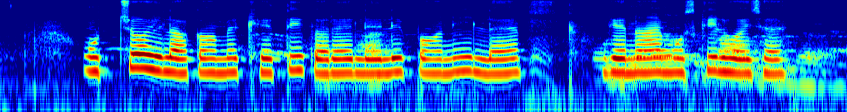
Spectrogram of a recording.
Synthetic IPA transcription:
ʊtːʃoɪlaːkamẽkʰeːt̪ikəɾeleːlipaːnile | ɡenaːemʊʃkɪlɦoːjt͡ʃʰɛː

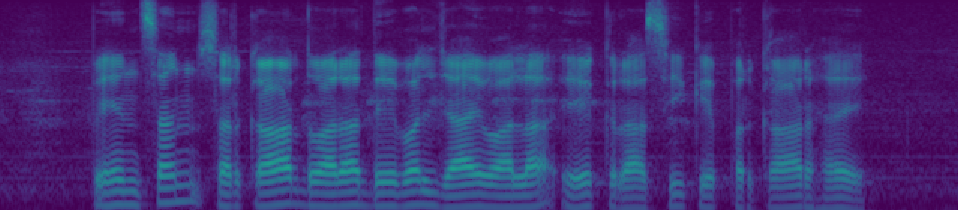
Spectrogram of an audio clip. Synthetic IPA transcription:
pẽːnsənsəɾkaːɾd̪waːɾad̪eːbəld͡ʒaːeʋaːla̰ʔeːkɾaːsikepɾəkaːɾɦɛː

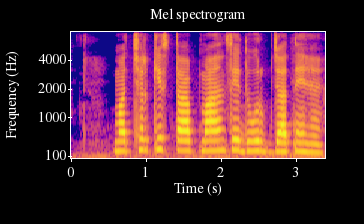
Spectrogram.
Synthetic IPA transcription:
mətːʃʰəɾkɪst̪aːpmaːnsed̪uːɾd͡ʒaːt̪eɦɛ̃ː

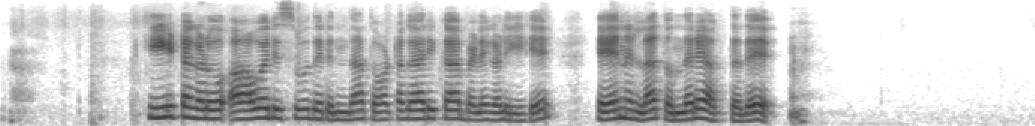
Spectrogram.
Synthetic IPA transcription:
hiːʈɐɡɐɭuʔaːʋɐɾisuʋɐd̪ɐɾind̪ɐt̪oːʈɐɡaːɾikɐbɛɭɛɡɐɭiɡe̞ | eːnɛlːɐt̪o̞nd̪ɐɾeaːɡ̚t̪ɐd̪e̞

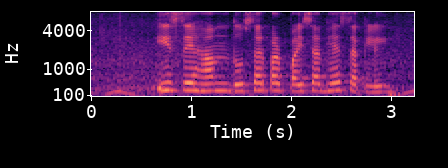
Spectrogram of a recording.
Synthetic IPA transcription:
ɪseɦəmd̪oːsəɾpəɾpəɪsabʱeːsəkli

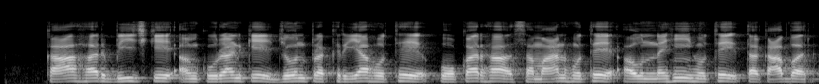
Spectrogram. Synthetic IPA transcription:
kaːɦəɾbiːt͡ʃkeʔə̰̃ŋkuɾəɳ̃ked͡ʒoːnpɾəkɾijaɦoːt̪eoːkəɾɦəsəmaːnɦoːt̪eɔʊnəɦĩɦoːt̪et̪əkaːbəɾ

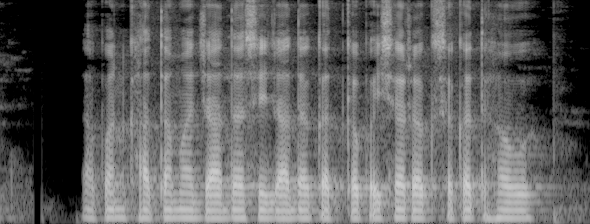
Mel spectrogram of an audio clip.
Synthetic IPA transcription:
əpənkʰaːt̪amãd͡ʒjaːd̪ased͡ʒjaːd̪akət̪kapəɪsaɾəkʰsəkət̪ɦəw

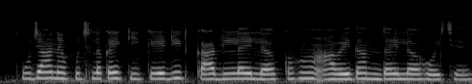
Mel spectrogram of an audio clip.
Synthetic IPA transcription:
pud͡ʒaneput͡ʃʰləkəjkikɾeɖiʈkaɾɖləjləkəɦə̃abed̪ənd̪əjləɦojt͡ʃʰɛ

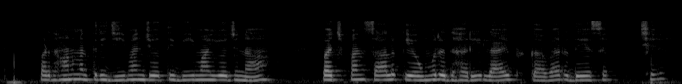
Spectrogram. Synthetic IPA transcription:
pɾəd̪ʱaːnmə̃nt̪ɾid͡ʒiːʋənd͡ʒoːt̪ibiːmajoːd͡ʒna | pət͡ʃpənsaːlkeʊmɾd̪ʱəɾilaːɪpʰkəbəɾd̪esək | t͡ʃʰe

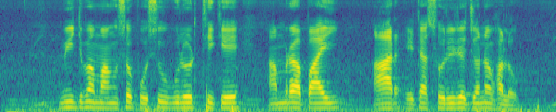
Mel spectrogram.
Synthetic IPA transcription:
miʈbamaŋʃopoʃuɡuloɾt̪ʰikeamɾapaj | aɾeʈaʃoɾiɾeɾd͡ʑonːobʱalo

